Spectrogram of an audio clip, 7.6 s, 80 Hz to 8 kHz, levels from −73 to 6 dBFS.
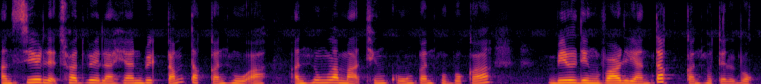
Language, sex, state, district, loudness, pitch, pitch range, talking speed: Mizo, female, Mizoram, Aizawl, -20 LUFS, 210 Hz, 200-240 Hz, 215 wpm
